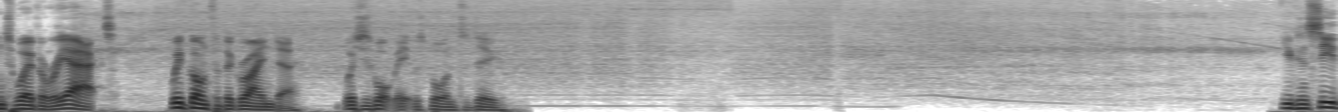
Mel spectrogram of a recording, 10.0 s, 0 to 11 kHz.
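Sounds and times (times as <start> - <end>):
angle grinder winding down: 0.7 - 10.0.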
